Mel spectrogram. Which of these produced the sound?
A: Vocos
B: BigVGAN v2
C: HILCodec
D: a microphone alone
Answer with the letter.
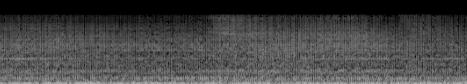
B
